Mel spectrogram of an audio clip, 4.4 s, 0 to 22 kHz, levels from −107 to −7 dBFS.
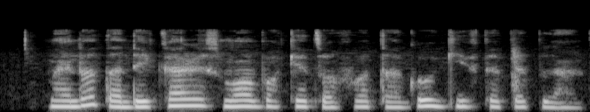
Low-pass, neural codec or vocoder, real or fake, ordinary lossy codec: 7.2 kHz; none; real; none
